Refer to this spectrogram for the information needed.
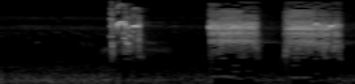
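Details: Black francolin from a three-bird calling contest at Nawabshah, Pakistan, giving a rough crackling note followed by two long, loud, rasping buzzes.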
